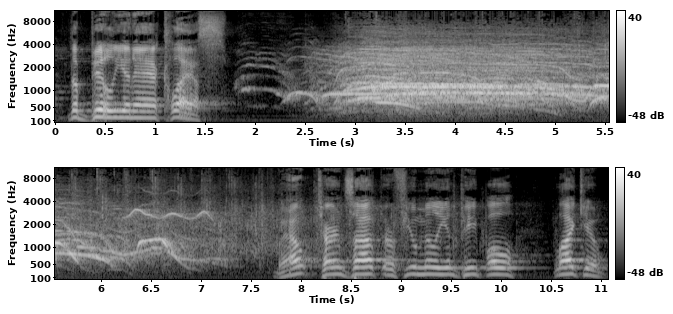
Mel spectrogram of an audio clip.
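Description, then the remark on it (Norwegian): A rally crowd packed into an indoor shopping street in Mason City bursts into loud applause and cheering, with whoops rising over the clapping for several seconds, between stretches of Bernie Sanders speaking before and after. “applaus.”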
